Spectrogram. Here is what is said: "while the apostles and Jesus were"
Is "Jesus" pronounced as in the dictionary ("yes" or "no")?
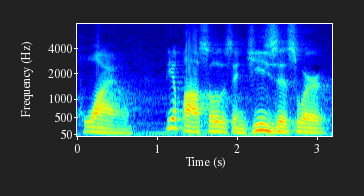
yes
